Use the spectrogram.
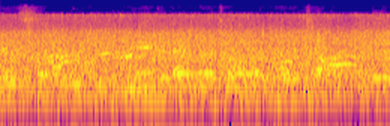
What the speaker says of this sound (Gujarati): ભારે વરસાદ જોવા મળી રહ્યો છે અને રાત્રિથી શરૂ થયેલો વરસાદ છે તે નોન સ્ટોપ ચાલુ છે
